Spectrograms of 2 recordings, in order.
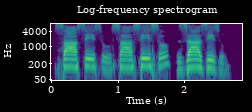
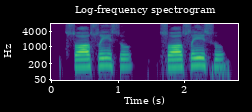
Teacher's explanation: জা সিন উচ্চারণের সময় মুখটা সমান থাকে, সা সিসু, সা সিসু, জা জিজু। মুখ কিন্তু গোল হয় না, কিন্তু সদের উচ্চারণের সময় গোল হয়।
